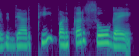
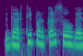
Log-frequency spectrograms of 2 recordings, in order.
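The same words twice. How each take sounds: First: Slow, deliberate dictation of "विद्यार्थी पढ़कर सो गए"; slow dictation read. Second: Said in the usual way. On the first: Shown as a demonstration. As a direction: read the sentence out slowly, each word clear.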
